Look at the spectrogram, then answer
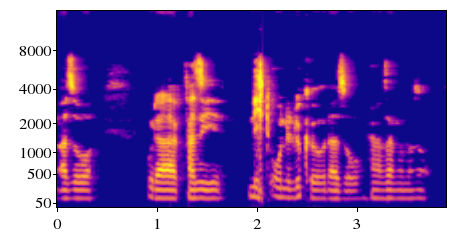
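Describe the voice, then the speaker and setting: A man speaks at a medium pitch. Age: 30s. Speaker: podcast co-host, science communication student. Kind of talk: casual chat.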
